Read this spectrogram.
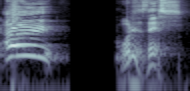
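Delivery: sudden loud high yelp; surprised hey. Real, not acted. Vlogger startled by a weird card shape, yelps out loud. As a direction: jolt at something strange.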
